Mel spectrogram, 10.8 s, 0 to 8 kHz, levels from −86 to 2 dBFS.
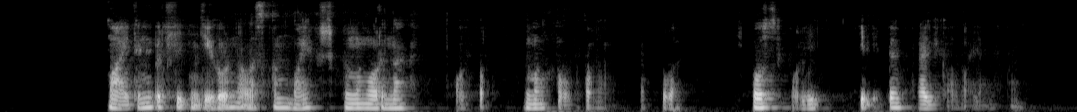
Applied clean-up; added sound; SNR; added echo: neural mask model DeepFilterNet 3.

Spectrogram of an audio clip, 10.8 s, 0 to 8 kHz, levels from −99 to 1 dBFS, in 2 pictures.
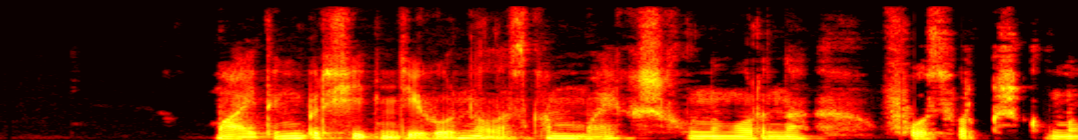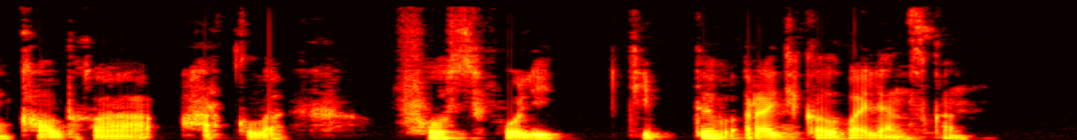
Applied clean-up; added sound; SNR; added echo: none; none; none; none.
